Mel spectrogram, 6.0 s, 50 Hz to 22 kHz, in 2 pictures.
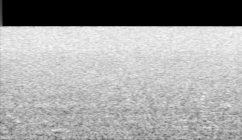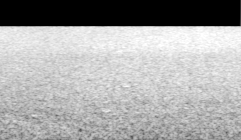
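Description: Shiraito Falls, a broad curtain of many thin cascades spilling down a 20-metre cliff, making a steady, unbroken rush of falling water.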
